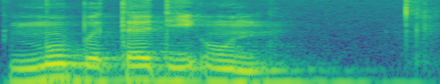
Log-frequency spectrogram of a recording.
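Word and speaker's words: مبتدئون: Первое слово мубтадиун, мубтадиун. Точно так же я не произносится, потому что над буквой я стоит хамза, а хамза читается как алиф.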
